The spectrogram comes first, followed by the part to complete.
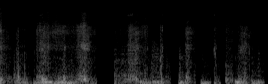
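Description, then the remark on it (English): Loud, crisp crunching from biting into a puffed, pig-ear-shaped snack with a texture like packing peanuts: one long grinding burst, a second one after a brief pause, then a few quicker chews in a row. No one speaks. “It looks a little bit like the texture of packing peanuts, the kind that you might use to move your home.”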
